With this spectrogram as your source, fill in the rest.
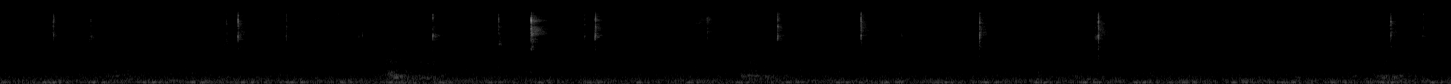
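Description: A thin metal blade tip scratches diagonal lines into the surface of a hand-sized solid white bar of soap held in the hand. About fifteen short, dry, bright scraping clicks stand out from a quiet, low background hum. Each one dies away almost instantly.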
